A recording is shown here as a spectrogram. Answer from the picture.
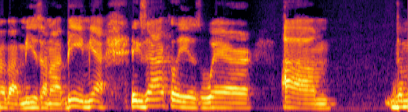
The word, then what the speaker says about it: mise en abîme: And you use a term, a formal term that I was unfamiliar with, mise en abîme.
